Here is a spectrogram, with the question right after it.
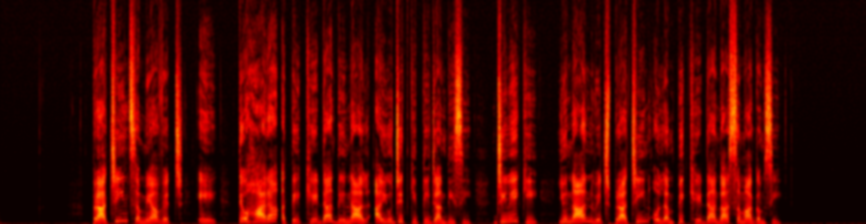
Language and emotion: Punjabi, neutral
